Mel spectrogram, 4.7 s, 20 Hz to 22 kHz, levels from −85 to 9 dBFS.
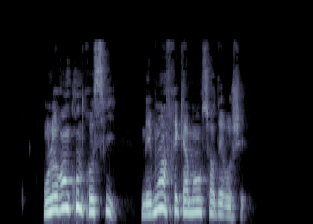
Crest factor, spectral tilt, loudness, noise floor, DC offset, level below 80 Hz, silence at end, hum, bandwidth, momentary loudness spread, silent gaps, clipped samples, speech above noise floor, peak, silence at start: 16 dB; -6.5 dB/octave; -17 LUFS; -68 dBFS; under 0.1%; -62 dBFS; 1.05 s; none; 11.5 kHz; 14 LU; none; under 0.1%; 52 dB; -2 dBFS; 0.65 s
